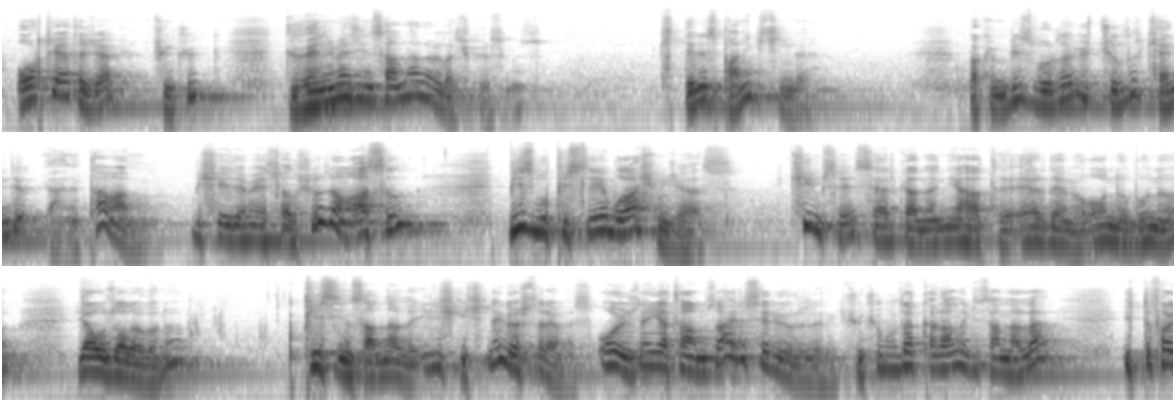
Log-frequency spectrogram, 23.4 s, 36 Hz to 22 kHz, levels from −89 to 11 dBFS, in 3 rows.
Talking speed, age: 135 wpm, 60-79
